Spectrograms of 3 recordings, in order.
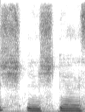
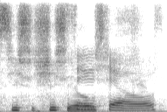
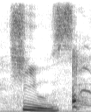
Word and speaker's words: Seychelles: And for the fact that the name is actually Seychelles, Seashells. I was thinking this pronunciation of the name is Chills.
